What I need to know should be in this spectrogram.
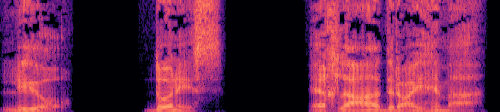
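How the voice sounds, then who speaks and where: A man's voice: fairly low pitch, measured pace, no echo, clean studio sound. A man voicing a stern, older master-at-arms in an audiobook, firm and commanding.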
